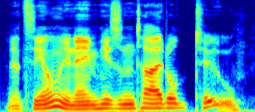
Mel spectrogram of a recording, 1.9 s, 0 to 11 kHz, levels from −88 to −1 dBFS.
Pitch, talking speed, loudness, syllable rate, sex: 125 Hz, 250 wpm, -15 LUFS, 6.4 syllables/s, male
